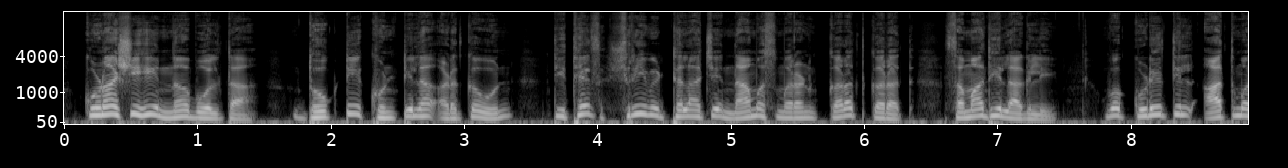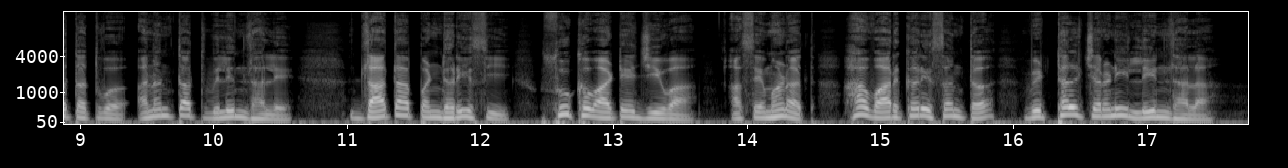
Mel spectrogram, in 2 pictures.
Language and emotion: Marathi, neutral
